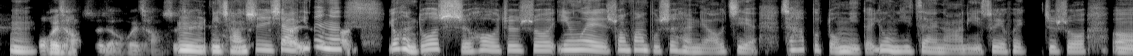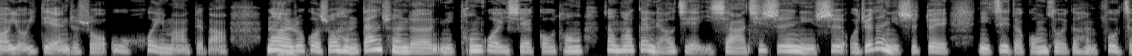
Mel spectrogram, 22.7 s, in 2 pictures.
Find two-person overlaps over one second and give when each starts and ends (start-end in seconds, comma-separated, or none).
1.8-3.3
